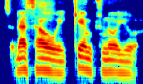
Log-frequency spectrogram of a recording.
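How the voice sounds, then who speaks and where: A man in his thirties with a Ugandan accent, answering as an interview guest in a halting, earnest way. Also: on the low side, steady tone, dry recording, studio quality. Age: 30s. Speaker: interview guest, orphanage director.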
